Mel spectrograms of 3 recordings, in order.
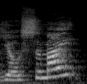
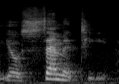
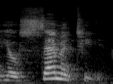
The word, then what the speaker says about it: Yosemite: famous Park called Yosemite it looks like Yosa might when it's written down but the way we pronounce it we pronounce it Yosemite so everybody say Yosemite there's a lot of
